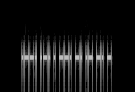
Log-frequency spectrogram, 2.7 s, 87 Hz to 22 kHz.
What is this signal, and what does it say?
Morse code, heard as a keyed tone, about 44 wpm, 700 Hz. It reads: PREGNANT
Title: Top 751-1000 Words 45wpm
